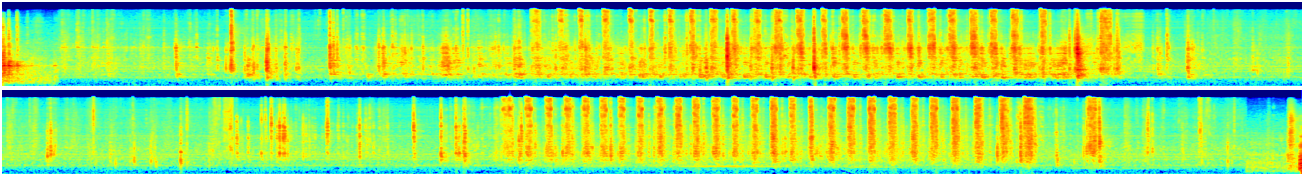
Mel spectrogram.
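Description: Ratchet wrench clicking rapidly as bolts are run in and tightened, in two long runs of evenly spaced clicks with a pause of several seconds between them.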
